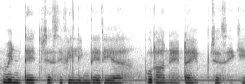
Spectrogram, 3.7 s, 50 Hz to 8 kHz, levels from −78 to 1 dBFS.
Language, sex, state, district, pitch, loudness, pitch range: Hindi, female, Himachal Pradesh, Shimla, 225 Hz, -18 LUFS, 220-235 Hz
